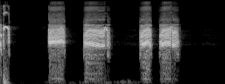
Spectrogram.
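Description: A black francolin gives a harsh, grating phrase of five scratchy notes: a lone clipped note, then two paired bursts, loud and high-pitched, with no other sounds.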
